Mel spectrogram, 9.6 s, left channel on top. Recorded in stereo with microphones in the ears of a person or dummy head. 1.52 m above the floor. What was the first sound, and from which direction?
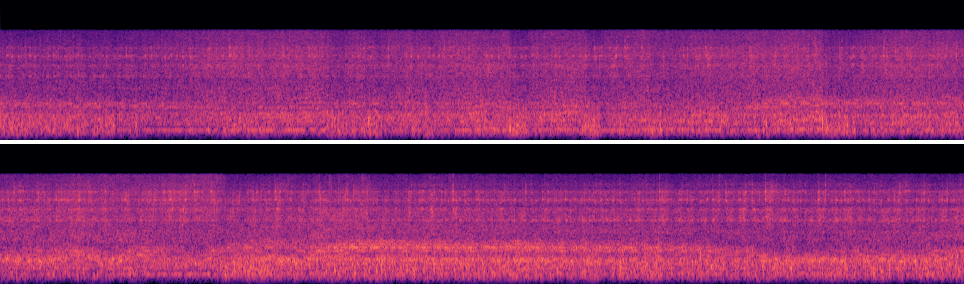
Only background noise.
